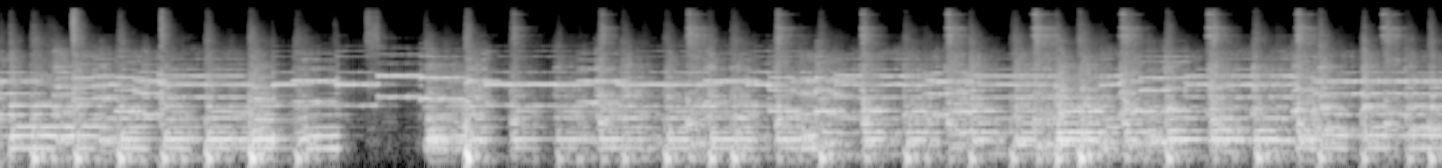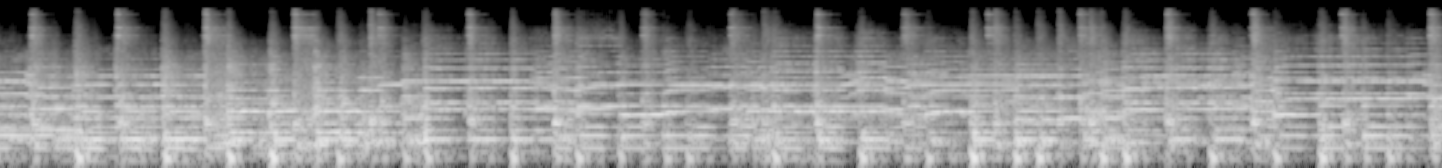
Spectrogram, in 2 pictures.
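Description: Acoustic quartet of violin, classical guitar, oboe and cajon playing a tune together, the cajon keeping a steady beat. The lower parts drop out briefly about four seconds in.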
